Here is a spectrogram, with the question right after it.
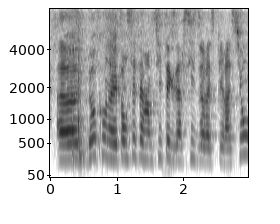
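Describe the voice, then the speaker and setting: A woman speaks at a very fast pace with a fairly high pitch. Her pitch varies in an ordinary way, and there is noticeable background noise. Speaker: yoga instructor. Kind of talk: talk.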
